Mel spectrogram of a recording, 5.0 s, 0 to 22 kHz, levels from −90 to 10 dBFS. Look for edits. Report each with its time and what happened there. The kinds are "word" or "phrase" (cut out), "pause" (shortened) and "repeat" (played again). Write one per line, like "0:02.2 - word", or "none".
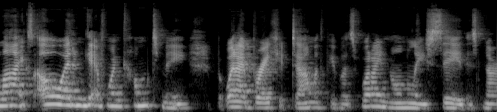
none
